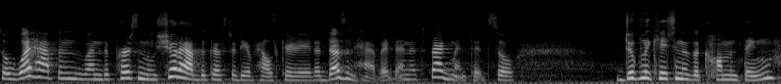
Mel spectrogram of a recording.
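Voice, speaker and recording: A woman is soft-spoken. Her pitch shows ordinary variation. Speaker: physician presenter. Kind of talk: presentation talk. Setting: meetup with live audience.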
